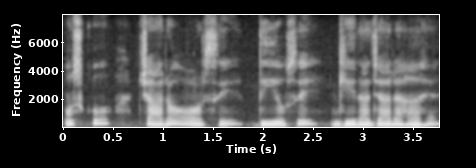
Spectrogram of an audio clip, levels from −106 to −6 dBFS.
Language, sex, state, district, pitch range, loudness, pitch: Hindi, female, Uttarakhand, Tehri Garhwal, 200-235 Hz, -13 LUFS, 210 Hz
